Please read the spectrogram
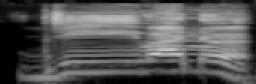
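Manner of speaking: "जीवन" with a long, stretched ई in जी; drawn-out vowel. Shown as a demonstration. Teacher blending letters into a word for learners, "जीवन" stretched long. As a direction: draw out the जी of "जीवन" very slowly. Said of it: "इसी प्रकार से खींच के पढ़ना".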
